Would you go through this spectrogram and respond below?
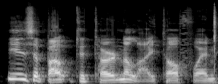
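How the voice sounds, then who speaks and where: A man reading a children's story aloud in an animated, expressive storytelling manner. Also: lowish voice, normal speed, a little hiss or hum. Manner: animated, puts on character voices. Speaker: audiobook reader. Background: music.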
